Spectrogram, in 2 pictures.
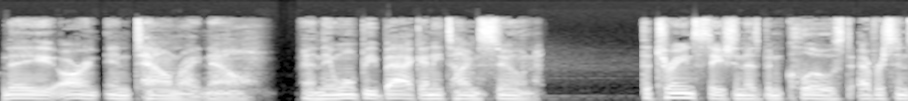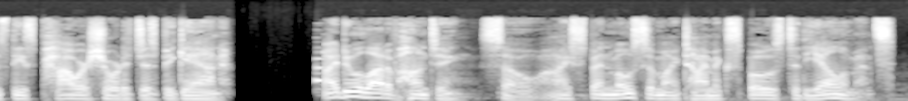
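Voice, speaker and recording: A man's voice: low voice, normal speed, darkish tone, dry recording, clean studio sound. A man voicing an easygoing, friendly young hunter in a video game, with a casual, wry manner. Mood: resigned.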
